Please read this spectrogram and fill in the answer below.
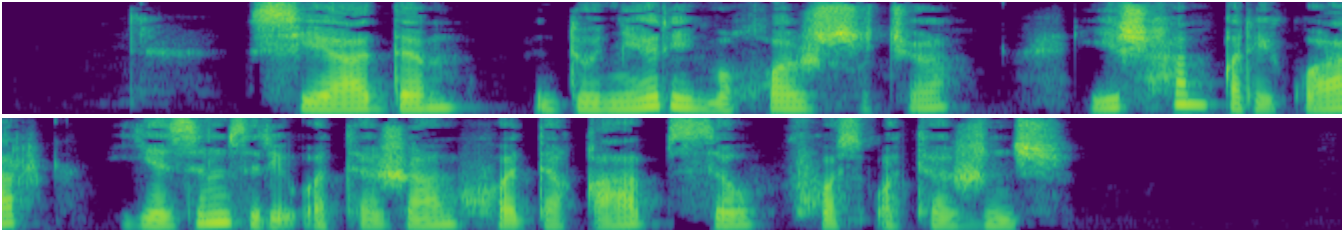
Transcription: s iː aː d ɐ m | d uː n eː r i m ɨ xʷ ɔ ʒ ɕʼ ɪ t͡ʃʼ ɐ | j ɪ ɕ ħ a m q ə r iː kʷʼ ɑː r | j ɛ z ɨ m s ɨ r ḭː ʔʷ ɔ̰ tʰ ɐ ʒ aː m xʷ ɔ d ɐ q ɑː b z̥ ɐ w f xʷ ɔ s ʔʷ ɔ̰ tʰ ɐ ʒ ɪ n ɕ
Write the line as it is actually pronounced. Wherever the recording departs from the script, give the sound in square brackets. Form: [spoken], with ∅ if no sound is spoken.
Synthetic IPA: s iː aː d ɐ m | d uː n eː r i m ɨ [χʷ] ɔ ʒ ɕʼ ɪ t͡ʃʼ ɐ | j ɪ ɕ ħ a m q ə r iː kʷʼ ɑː r | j ɛ z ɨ m [z] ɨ r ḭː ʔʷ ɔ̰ tʰ ɐ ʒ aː m xʷ ɔ d ɐ q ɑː b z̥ ɐ w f xʷ ɔ s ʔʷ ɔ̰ tʰ ɐ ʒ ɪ n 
